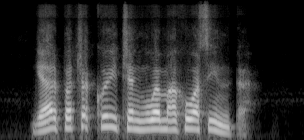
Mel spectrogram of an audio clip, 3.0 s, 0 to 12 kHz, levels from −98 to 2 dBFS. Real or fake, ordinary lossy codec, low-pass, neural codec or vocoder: fake; Opus, 32 kbps; 10.8 kHz; codec, 16 kHz in and 24 kHz out, 0.6 kbps, FocalCodec, streaming, 2048 codes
